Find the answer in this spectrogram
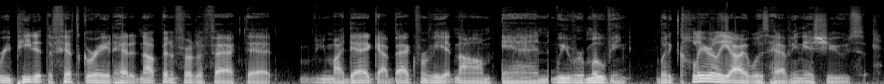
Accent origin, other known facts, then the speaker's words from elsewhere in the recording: Valdosta, Georgia, United States; born there; Well, I was born in Valdosta, Georgia, which a lot of people don't realize, because I grew up in the military. My dad moved around a lot. We moved around.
